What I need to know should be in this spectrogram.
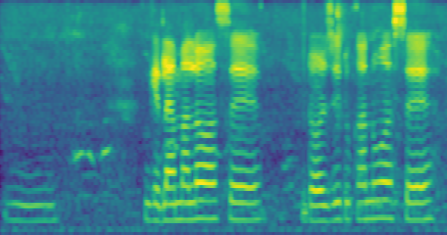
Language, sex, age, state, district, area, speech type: Assamese, female, 30-45, Assam, Sivasagar, rural, spontaneous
